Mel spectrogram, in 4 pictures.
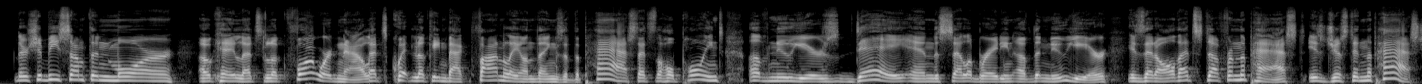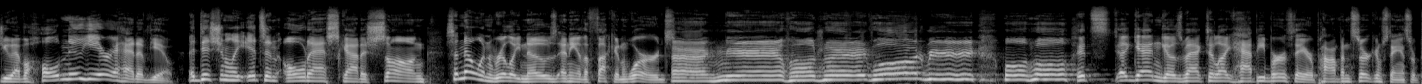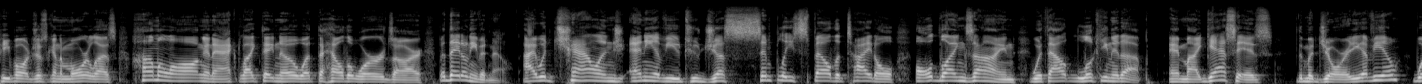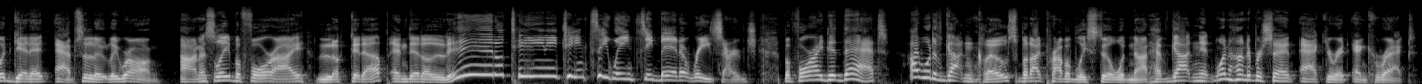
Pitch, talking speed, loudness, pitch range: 155 Hz, 195 wpm, -19 LUFS, 135-195 Hz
